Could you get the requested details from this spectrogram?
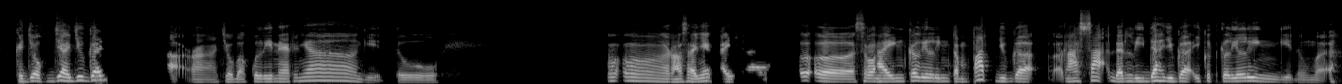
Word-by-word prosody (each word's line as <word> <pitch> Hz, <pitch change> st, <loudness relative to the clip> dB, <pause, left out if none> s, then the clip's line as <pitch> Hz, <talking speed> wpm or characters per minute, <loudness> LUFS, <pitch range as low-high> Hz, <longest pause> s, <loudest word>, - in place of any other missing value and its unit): Ke -, -, -2 dB
Jogja 155 Hz, +2 st, +2 dB
juga 185 Hz, +1 st, +2 dB
nih 210 Hz, -, -19 dB, 0.5 s
Kak, -, -, -2 dB
eee, 115 Hz, -1 st, -4 dB, 0.2 s
coba 120 Hz, -1 st, -3 dB
kulinernya, 135 Hz, +4 st, -1 dB, 0.6 s
gitu. 100 Hz, -, -14 dB, 2.1 s
Heeh, 160 Hz, -5 st, -2 dB
rasanya 130 Hz, +4 st, +3 dB
kayak 125 Hz, 0 st, -1 dB, 0.7 s
heeh, 160 Hz, -6 st, +4 dB, 0.3 s
selain 145 Hz, 0 st, +3 dB
keliling 160 Hz, -4 st, +2 dB
tempat 190 Hz, +12 st, +2 dB, 0.2 s
juga, 145 Hz, -1 st, +1 dB, 0.4 s
rasa 150 Hz, +6 st, +3 dB
dan 140 Hz, +1 st, +3 dB
lidah 145 Hz, +4 st, +3 dB
juga 150 Hz, 0 st, +3 dB
ikut 155 Hz, +2 st, -7 dB
keliling 155 Hz, +1 st, +3 dB, 0.2 s
gitu 110 Hz, 0 st, -9 dB
Mbak. 105 Hz, -2 st, -9 dB
145 Hz, 110 wpm, -25 LUFS, 135-160 Hz, 2.1 s, heeh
